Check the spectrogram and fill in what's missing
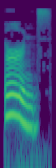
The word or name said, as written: earns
